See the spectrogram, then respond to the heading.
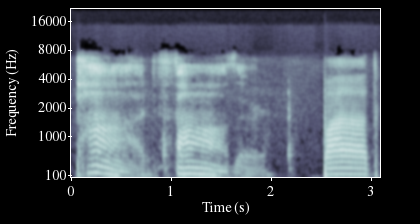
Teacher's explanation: I'm still hearing o I want to hear ah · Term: the sound a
